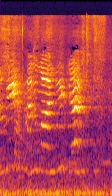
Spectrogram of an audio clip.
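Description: Children's voices calling and shouting in high, wavering tones, over a low rumble.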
